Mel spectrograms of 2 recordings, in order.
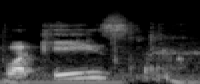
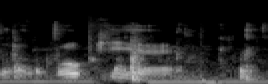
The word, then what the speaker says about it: Wauquiez: our boat tour we are aboard a 1984 V amphitrite if you see that written it looks like it says wys but the correct pronunciation is V and it's raining again we've been trying to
